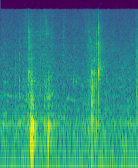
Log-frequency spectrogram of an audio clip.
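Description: Faint handling of trading cards: a few short, light ticks and rustles as the cards are slid and swapped in the hand.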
